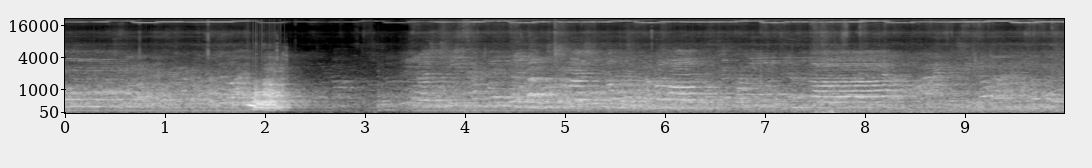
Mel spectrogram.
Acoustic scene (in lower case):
cafe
